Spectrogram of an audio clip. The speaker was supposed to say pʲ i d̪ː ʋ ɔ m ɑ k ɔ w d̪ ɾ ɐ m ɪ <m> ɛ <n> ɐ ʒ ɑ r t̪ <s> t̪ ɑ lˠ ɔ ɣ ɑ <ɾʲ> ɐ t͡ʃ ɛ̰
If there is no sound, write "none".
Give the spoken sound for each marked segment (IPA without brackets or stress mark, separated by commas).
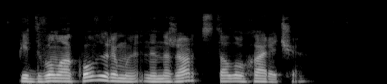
n, n, s, ɾʲ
